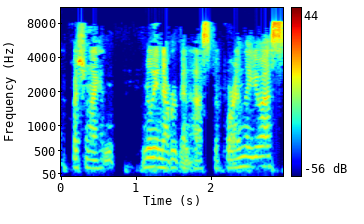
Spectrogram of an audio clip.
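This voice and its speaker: A woman's fairly low voice with vocal fry and ordinary pitch variation. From Iran. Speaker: professor and author. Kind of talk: academic book talk. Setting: online video event. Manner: formal.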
